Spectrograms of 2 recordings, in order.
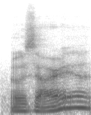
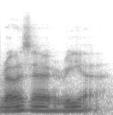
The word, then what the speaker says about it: Rosaria: Choir practice is about to Rosaria. That's how you say her name. I've been saying Rosaria.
